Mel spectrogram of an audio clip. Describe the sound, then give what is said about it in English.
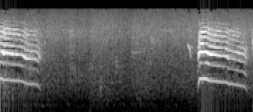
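A sapsucker gives two nasal, mewing calls about two seconds apart, each a short cat-like downslurred squeal, clear against a quiet background. “Maybe we could hear that one more time since we just love sapsucker calls.”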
